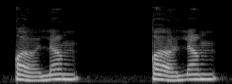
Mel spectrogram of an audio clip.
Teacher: உருஃபே முஸ்தாலியா வல்லினமான எழுத்து தடிமனாக ஓதணும்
